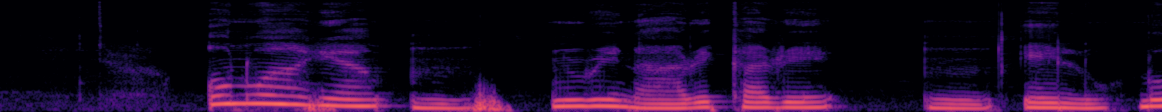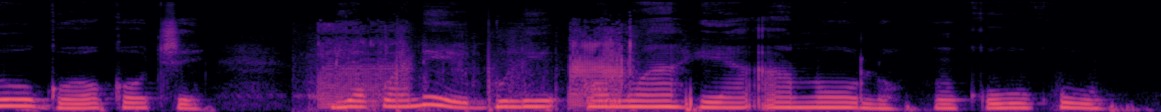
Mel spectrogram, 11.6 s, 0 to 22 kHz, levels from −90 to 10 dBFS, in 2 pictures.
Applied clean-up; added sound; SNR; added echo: none; Fart; 12 dB; none.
